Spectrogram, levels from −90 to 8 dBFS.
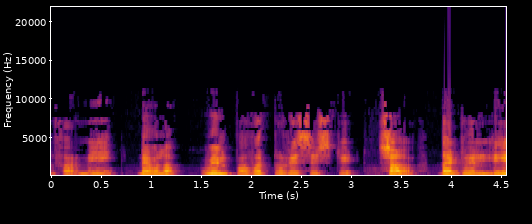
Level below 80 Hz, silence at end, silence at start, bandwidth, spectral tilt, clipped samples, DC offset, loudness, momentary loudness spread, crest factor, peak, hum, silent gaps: -66 dBFS; 0 s; 0 s; 10.5 kHz; -4.5 dB/octave; under 0.1%; under 0.1%; -17 LUFS; 12 LU; 18 dB; 0 dBFS; none; none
